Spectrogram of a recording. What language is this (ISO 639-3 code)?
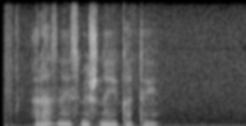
rus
